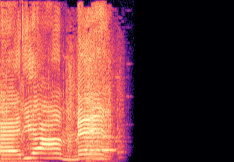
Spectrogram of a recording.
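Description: A child's singing voice with a children's-song backing, holding its last notes; it stops abruptly about a second in, and the rest is dead silence.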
